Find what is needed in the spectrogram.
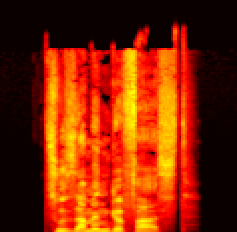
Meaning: past participle of zusammenfassen
- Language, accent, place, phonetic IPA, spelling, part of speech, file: German, Germany, Berlin, [t͡suˈzamənɡəˌfast], zusammengefasst, adjective / verb, De-zusammengefasst.ogg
